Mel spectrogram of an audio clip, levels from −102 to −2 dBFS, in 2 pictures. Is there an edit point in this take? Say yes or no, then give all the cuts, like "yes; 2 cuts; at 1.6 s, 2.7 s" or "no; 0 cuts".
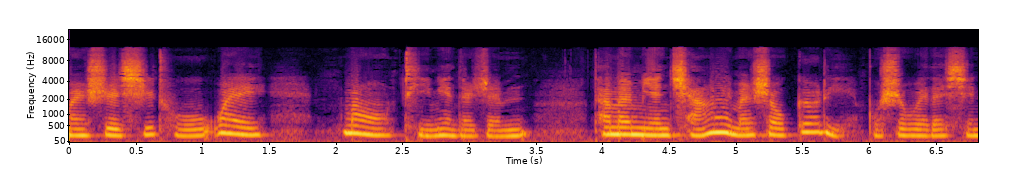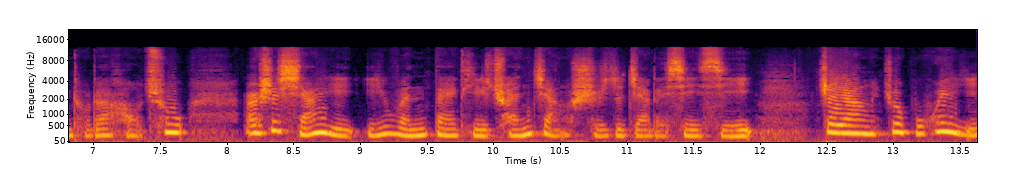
no; 0 cuts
